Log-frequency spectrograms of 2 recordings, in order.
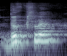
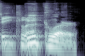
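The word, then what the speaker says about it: Buechler: Buchler? It's Beekler. The U is silent and the CH is a K, and it's derived from Buchler with like an umlaut, and they at Ellis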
